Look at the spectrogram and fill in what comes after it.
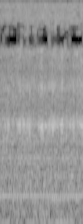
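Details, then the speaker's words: Podiatry treatment of a deep corn on the tip of a hammer toe with thickened hard nail: steady high-pitched whine of a rotary burr grinding down the nail and callus after trimming. "so cut the nail a little bit more and then I'm going to grind all this down really well and that they should take care of it"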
